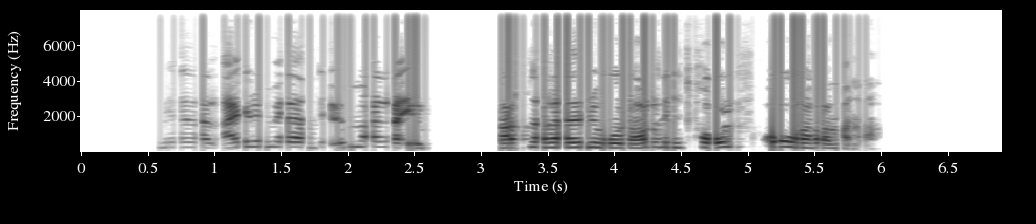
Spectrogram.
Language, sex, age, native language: Icelandic, female, 60-69, Icelandic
